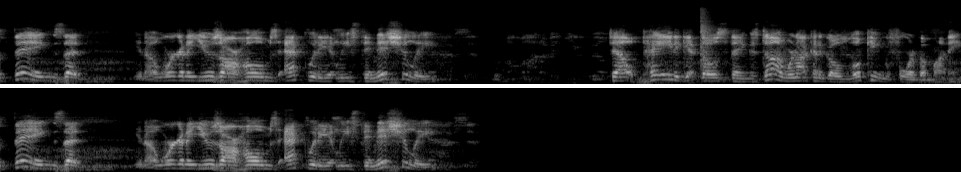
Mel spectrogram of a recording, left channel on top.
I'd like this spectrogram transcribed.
things that, we're going to use our home's equity, at least initially, to help pay to get those things done. We're not going to go looking for the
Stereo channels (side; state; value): right; drops out; at 4.8 s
